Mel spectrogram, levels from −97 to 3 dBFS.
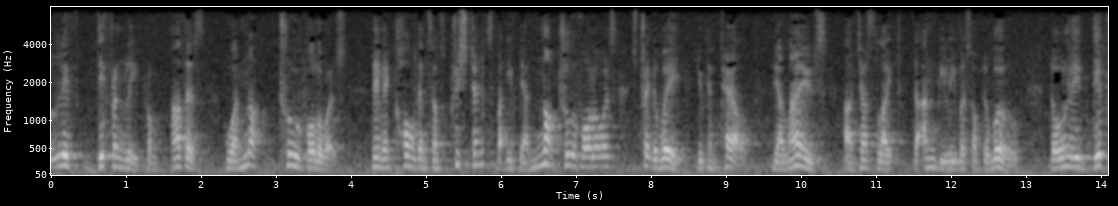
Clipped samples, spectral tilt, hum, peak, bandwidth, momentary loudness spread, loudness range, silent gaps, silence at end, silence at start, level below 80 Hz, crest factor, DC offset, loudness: under 0.1%; -6.5 dB/octave; none; -6 dBFS; 7.8 kHz; 12 LU; 2 LU; none; 0 s; 0 s; -54 dBFS; 18 dB; under 0.1%; -26 LUFS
